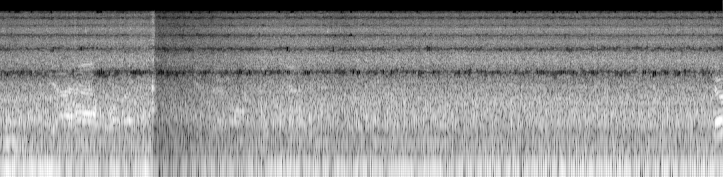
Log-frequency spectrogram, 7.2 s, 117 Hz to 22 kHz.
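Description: A Volkswagen Golf GTI Mk2 engine fitted with motorcycle carburetors idles steadily with the choke on, a low, even rumble and faint vibration, running alone without any pauses or revving.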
